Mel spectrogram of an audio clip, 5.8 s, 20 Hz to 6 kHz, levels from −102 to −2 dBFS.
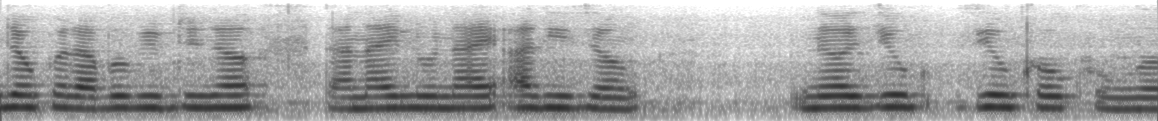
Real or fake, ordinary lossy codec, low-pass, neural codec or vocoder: real; none; 5.4 kHz; none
